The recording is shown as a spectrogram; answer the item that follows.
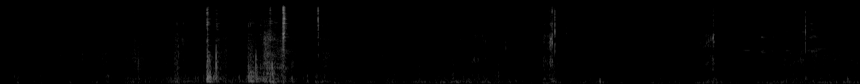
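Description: Hands handling and pressing a glued deerskin leather wrap on a tail-fan handle: soft rustles with a few sharp clicks, a cluster of them about two to three seconds in the loudest.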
